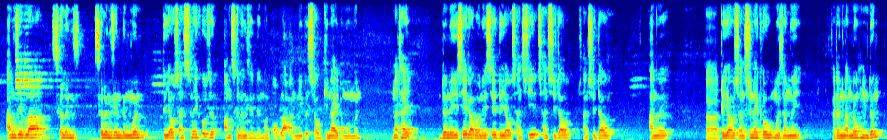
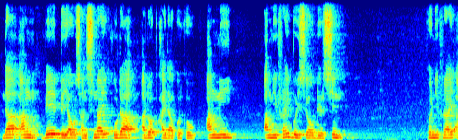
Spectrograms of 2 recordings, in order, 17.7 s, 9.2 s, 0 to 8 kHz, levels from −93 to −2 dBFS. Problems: constant background noise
